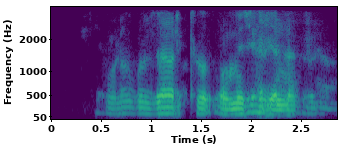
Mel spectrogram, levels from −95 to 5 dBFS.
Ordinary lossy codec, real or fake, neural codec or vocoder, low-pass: AAC, 24 kbps; fake; codec, 24 kHz, 3 kbps, HILCodec; 3.6 kHz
